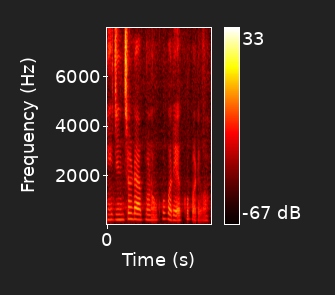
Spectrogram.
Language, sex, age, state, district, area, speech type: Odia, female, 18-30, Odisha, Cuttack, urban, spontaneous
